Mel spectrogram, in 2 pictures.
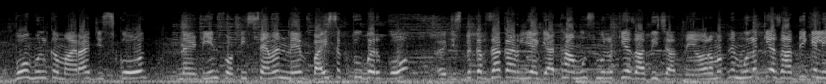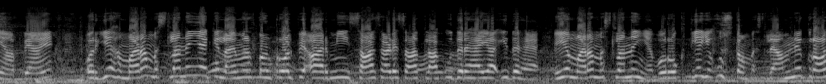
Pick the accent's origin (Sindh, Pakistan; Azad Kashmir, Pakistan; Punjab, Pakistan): Azad Kashmir, Pakistan; Kotli; اور میرا تعلق ڈسٹرکٹ کوٹلی سے ہے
